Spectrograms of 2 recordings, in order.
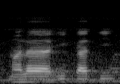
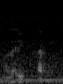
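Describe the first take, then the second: First: The word ends in a t with an i vowel. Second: The word ends in a silent-vowel h sound. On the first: The reading continues past this word. "kalau dibaca lagi, nah baru dia jadi dibacanya ti" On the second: The reading stops at this word. "Tak marbutah jadi hak sukun. Kalau di akhir"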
